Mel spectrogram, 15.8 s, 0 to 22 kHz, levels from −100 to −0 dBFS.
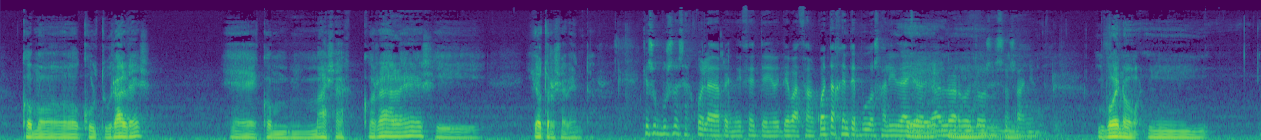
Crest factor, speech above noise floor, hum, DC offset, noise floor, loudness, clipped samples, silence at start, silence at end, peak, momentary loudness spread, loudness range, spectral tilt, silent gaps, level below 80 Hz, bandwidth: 20 dB; 20 dB; none; under 0.1%; -43 dBFS; -24 LUFS; under 0.1%; 0 s; 0 s; -4 dBFS; 15 LU; 5 LU; -7 dB/octave; none; -40 dBFS; 15.5 kHz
